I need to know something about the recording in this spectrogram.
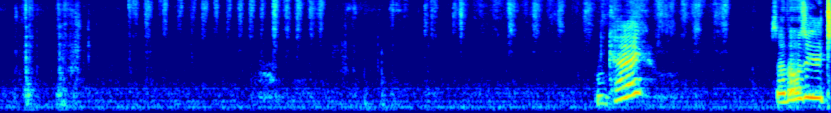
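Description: A sponge dabs softly against a powder compact.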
